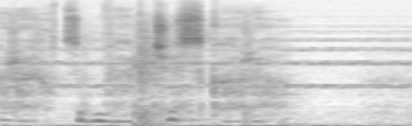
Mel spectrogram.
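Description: A woman whispering for about a second, then a faint steady hum.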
